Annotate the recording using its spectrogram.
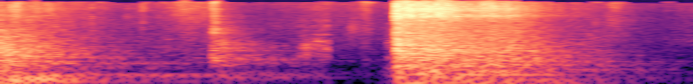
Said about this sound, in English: The heavy door shuts tight.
